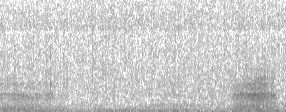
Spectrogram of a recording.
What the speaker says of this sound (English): I can hear the snow coming down on the tent.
